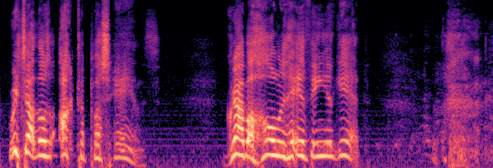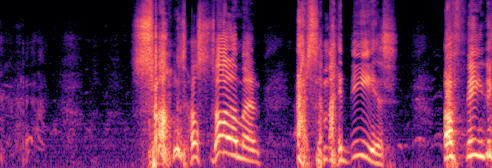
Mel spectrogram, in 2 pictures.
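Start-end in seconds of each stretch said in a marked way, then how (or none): 4.6-7.7 high unvoiced giggle; soft airy laugh; breathy giggle. Real, not acted.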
